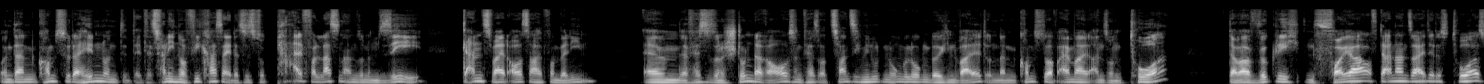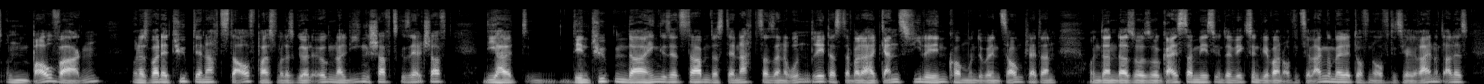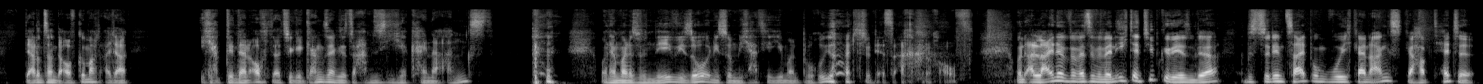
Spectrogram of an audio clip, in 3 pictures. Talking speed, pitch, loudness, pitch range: 250 wpm, 105 Hz, -20 LUFS, 95-120 Hz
